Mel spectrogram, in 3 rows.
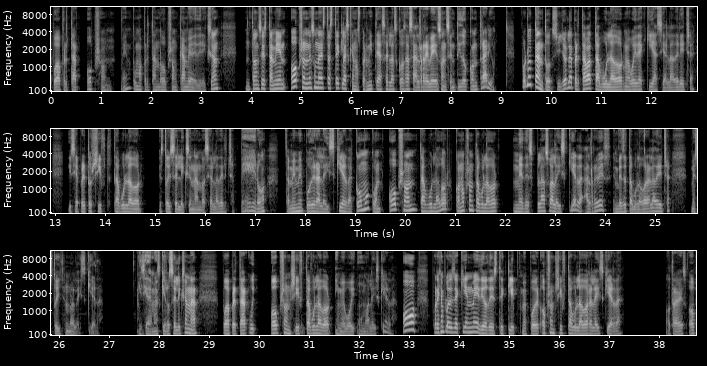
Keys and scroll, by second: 13.5 shift+Tab, 20.6 alt+Tab, 23.0 alt+Tab, 26.5 alt+Tab, 28.5 alt+shift+Tab, 29.0 alt+shift+Tab, 30.9 alt+shift+Tab, 35.7 alt+shift+Tab.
